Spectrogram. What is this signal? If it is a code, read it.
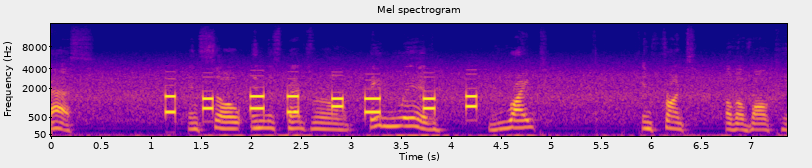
DTMF, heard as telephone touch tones, dialled by hand, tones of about 110 ms, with hum and speech in English. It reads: 3893028#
